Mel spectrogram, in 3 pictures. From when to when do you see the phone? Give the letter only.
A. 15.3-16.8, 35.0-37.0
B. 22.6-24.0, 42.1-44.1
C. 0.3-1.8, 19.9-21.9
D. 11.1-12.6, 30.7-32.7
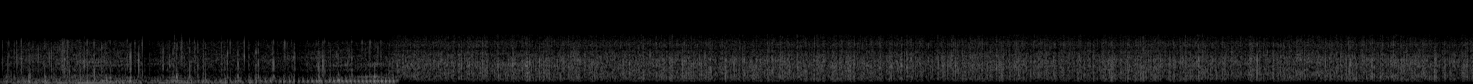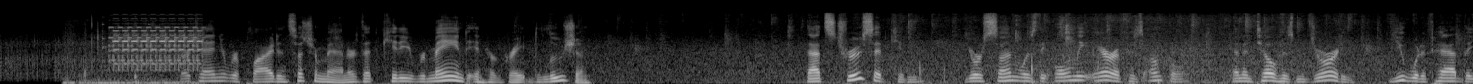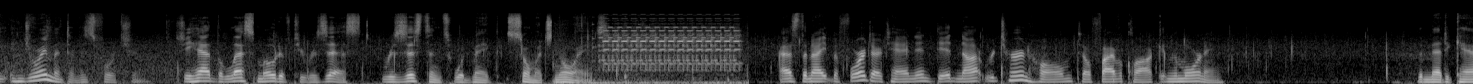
A.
